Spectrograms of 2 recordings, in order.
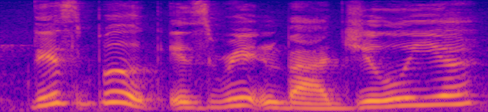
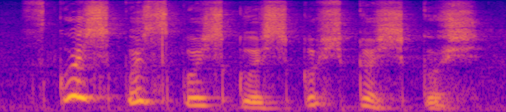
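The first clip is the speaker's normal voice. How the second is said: squishy sound effect; 2 semitones higher than usual. Acted. Reading to kids, playful fading mud squish. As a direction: play the squish like mud underfoot.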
